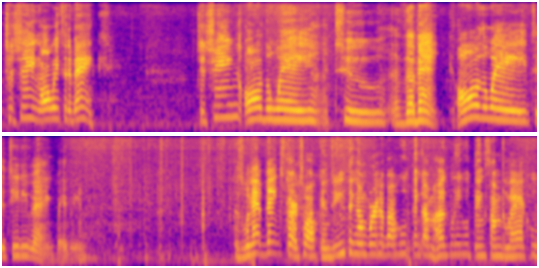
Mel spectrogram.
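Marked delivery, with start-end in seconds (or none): 2.6-8.2 slow, stretched-out words with weight; milk every word of the boast; drawn-out boast. Real, not acted. Same line repeated, drawn out.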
